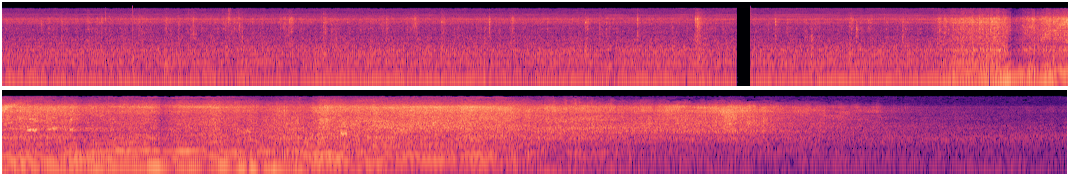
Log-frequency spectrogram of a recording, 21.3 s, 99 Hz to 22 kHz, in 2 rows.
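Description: Nissan 300ZX Turbo (Z31) turbocharged V6 idling steadily, then revving hard and launching away about ten seconds in, its engine note climbing and dipping as it pulls off with the wheels spinning on wet pavement. The sound fades away near the end as the car drives off.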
